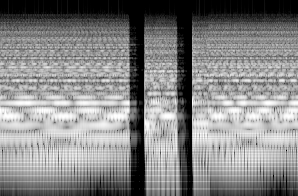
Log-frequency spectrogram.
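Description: Software synthesizer chord pad (Native Instruments Massive) with eleven unison voices, played as a held, organ-like chord. The chord shimmers and wavers as the unison voices are detuned. It stops briefly just after two seconds in, sounds again for half a second, then holds once more.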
